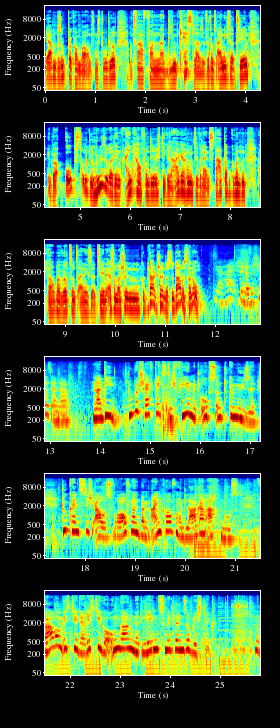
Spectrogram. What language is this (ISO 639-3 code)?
deu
